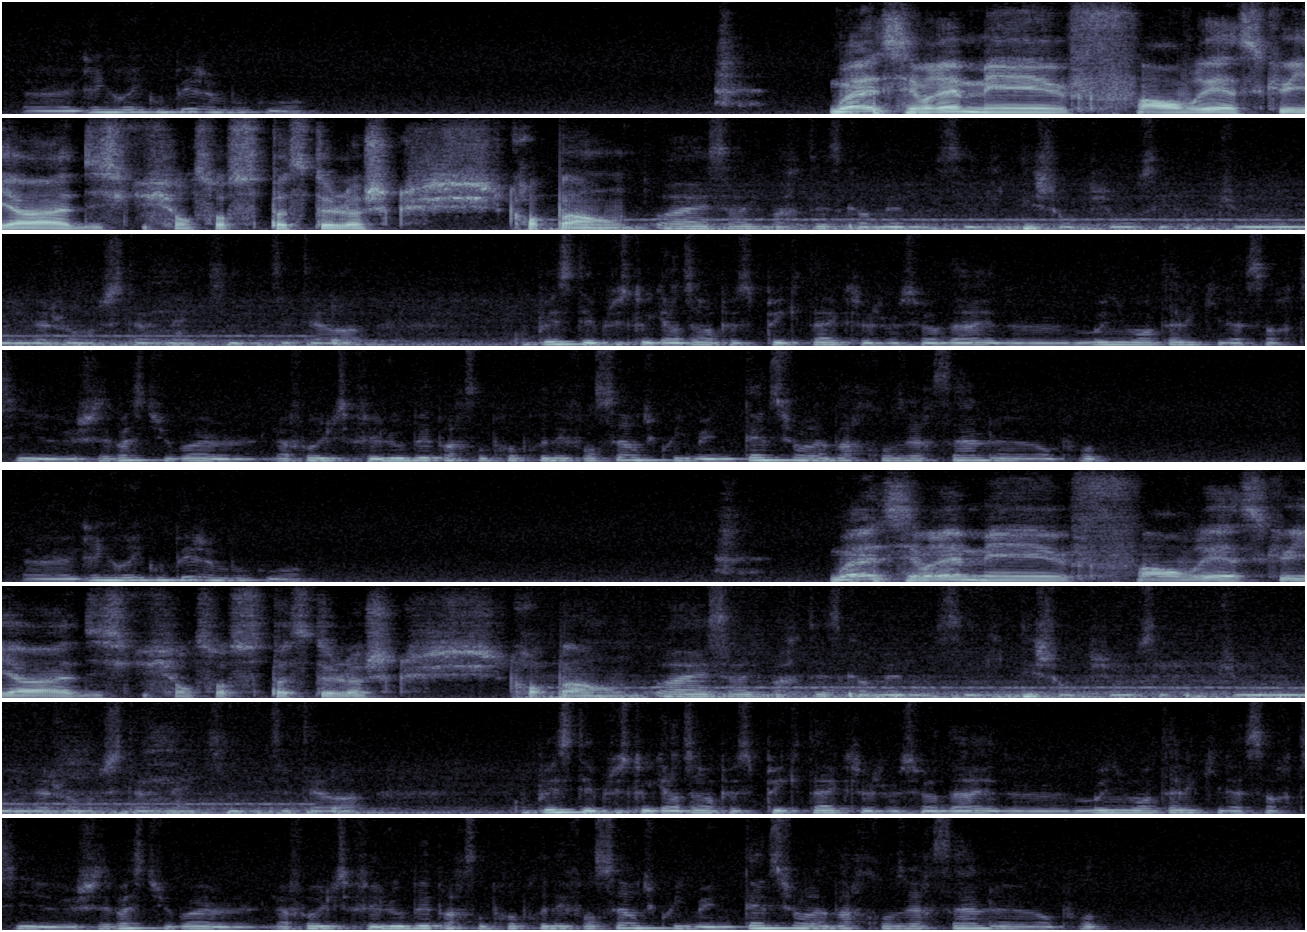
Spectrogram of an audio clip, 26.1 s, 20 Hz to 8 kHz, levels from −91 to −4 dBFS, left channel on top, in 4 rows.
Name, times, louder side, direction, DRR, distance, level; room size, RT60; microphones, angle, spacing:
voice 1, 0.1-1.6 9.8-14.9 15.6-25.0, equal, 5° right, 0.4 m, -39 dB
voice 2, 4.2-9.7, left 6 dB, 65° left, 0.3 m, -32 dB
sound 1, 9.1-14.6, right 3 dB, 60° right, 0.5 m, -46 dB
sound 2, 10.0-15.8, left 1 dB, 25° left, 0.7 m, -48 dB
4.1 x 2.3 x 3.9 m
head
